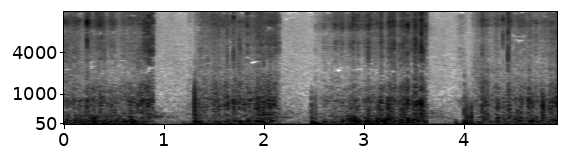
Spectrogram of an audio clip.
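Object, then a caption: Cork coaster. Long acrylic nails scratch and tap the surface of a round, flat, solid cork trivet or coaster resting on fluffy fabric. Dense, dry, bright rasping comes in steady bursts, broken by three short quieter pauses.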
